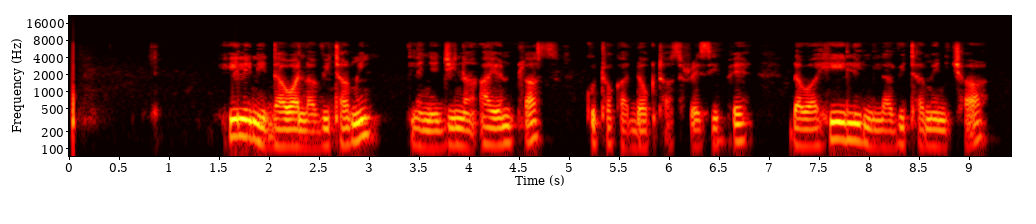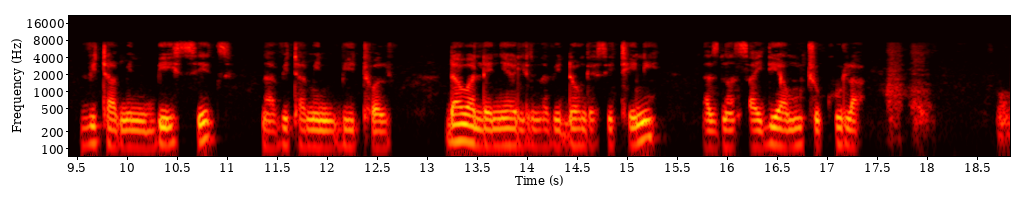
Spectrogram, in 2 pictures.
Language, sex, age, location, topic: Swahili, male, 18-24, Kisumu, health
